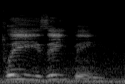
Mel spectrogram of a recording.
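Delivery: put-on very high, tiny little girl voice. Describing a message they want to send, speaker uses a little girl voice. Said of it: "In the voice of the little girl in the tower".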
